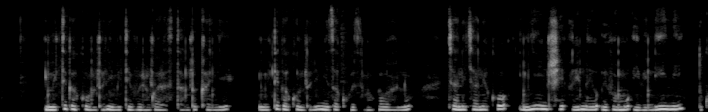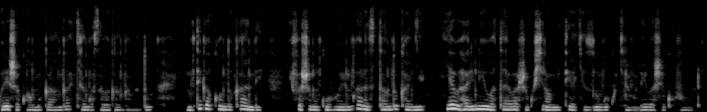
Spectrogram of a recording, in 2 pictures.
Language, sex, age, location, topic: Kinyarwanda, female, 18-24, Kigali, health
